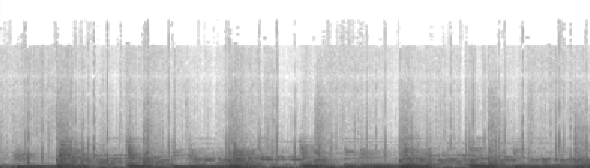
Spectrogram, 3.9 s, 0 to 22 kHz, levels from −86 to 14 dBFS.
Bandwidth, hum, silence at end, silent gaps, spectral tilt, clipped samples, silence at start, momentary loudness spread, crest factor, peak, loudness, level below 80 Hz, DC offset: 16 kHz; none; 0 s; none; -7 dB/octave; under 0.1%; 0 s; 2 LU; 12 dB; -4 dBFS; -17 LUFS; -26 dBFS; under 0.1%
